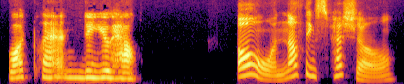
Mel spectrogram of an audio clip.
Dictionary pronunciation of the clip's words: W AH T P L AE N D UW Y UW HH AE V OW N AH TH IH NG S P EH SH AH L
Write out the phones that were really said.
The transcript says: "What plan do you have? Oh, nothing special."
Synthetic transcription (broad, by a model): W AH T P L AE N D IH Y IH HH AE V OW N AH TH IH NG S P EH SH L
